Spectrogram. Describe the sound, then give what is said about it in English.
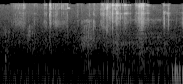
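Coins, including quarters, nickels, dimes and pennies, jingle in a pocket in a few short, bright metallic bursts, clinking and rattling unevenly, with no one speaking. “I've got some coins in my pocket.”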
